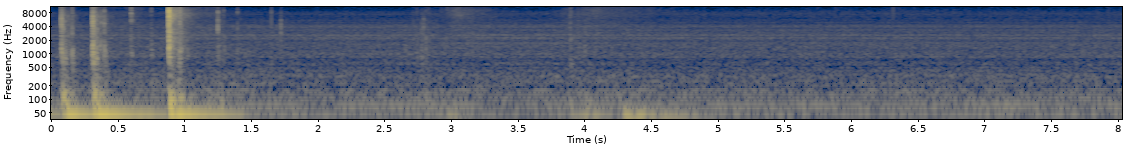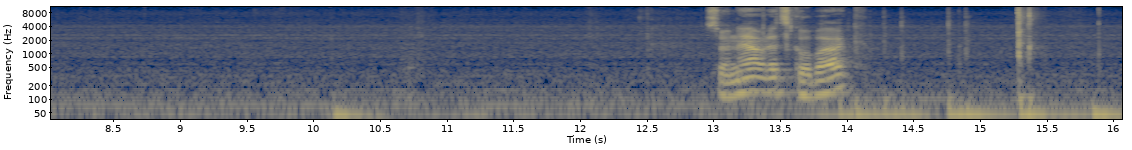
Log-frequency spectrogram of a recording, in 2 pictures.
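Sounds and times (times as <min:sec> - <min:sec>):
steady low hum: 0:00.0 - 0:16.0
dull low thumps: 0:10.1 - 0:10.6.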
